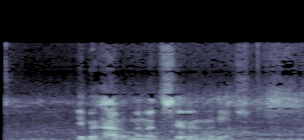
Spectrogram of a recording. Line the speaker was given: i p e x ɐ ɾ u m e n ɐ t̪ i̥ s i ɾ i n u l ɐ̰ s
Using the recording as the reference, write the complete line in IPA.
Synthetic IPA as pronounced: i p e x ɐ ɾ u m e n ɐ t̪ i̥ s i ɾ i n u l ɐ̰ s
